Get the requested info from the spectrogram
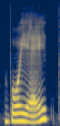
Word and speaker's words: Boyer: Boyer. That's my last name, and it's spelled B-O-Y-E-R.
